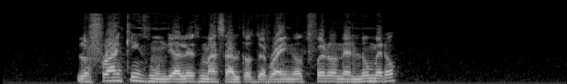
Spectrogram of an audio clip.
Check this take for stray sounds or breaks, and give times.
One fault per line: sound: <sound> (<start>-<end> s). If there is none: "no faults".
no faults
